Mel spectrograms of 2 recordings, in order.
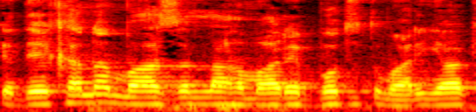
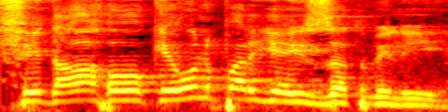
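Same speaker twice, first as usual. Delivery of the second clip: fervent preaching; 8 semitones higher, 3 dB louder than usual. Real, not acted. Preacher glorying in praise of the Prophet, high fervent proclamation. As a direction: proclaim the verse with climbing fervour.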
